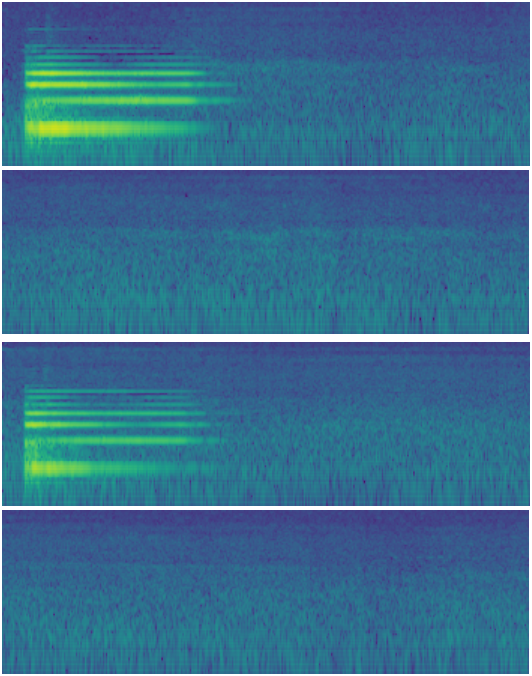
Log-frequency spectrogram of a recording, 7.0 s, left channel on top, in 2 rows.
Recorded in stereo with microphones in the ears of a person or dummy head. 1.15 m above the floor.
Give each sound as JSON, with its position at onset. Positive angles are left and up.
{"t": 0.1, "sound": "a piano", "side_deg": -55, "distance_m": 0.9}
